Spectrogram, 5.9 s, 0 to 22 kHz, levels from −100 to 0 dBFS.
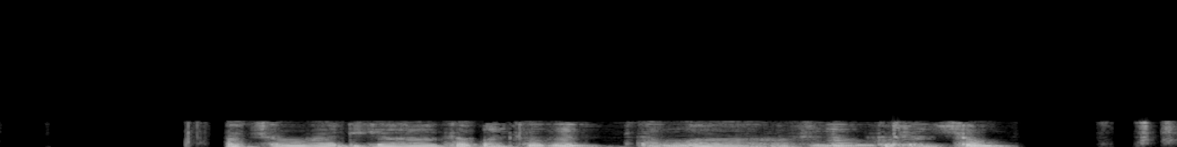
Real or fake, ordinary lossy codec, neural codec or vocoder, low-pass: fake; AAC, 16 kbps; codec, 44.1 kHz, 1.7 kbps, Pupu-Codec; 7.2 kHz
